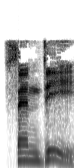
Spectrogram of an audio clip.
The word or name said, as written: sendee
